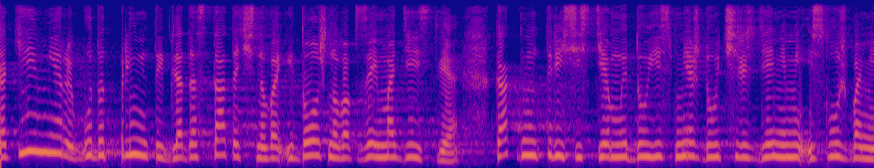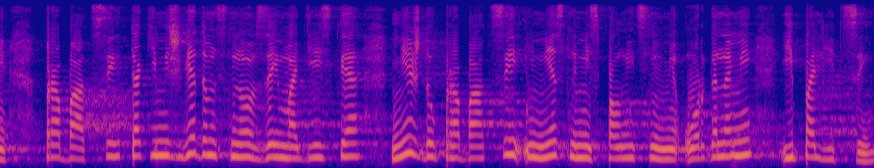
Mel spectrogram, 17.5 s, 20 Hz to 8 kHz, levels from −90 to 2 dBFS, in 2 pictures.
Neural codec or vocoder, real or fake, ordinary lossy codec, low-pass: vocoder, 44.1 kHz, 80 mel bands, Vocos; fake; none; 7.2 kHz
